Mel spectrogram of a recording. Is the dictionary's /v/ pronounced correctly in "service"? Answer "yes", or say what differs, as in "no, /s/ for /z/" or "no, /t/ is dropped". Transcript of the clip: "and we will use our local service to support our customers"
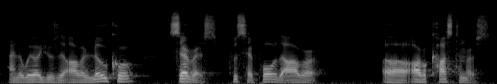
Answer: yes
